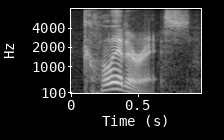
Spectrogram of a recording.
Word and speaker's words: clitoris: I was listening to the radio show, and I heard you say clitoris. It's pronounced clitoris. And I'm like, we always say clitoris.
